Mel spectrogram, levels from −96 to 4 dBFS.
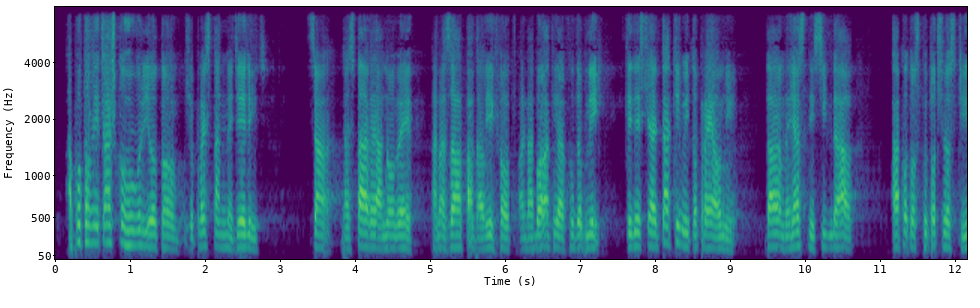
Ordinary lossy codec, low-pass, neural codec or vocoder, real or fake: none; 7.2 kHz; codec, 16 kHz in and 24 kHz out, 0.6 kbps, FireRedTTS-2 codec; fake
